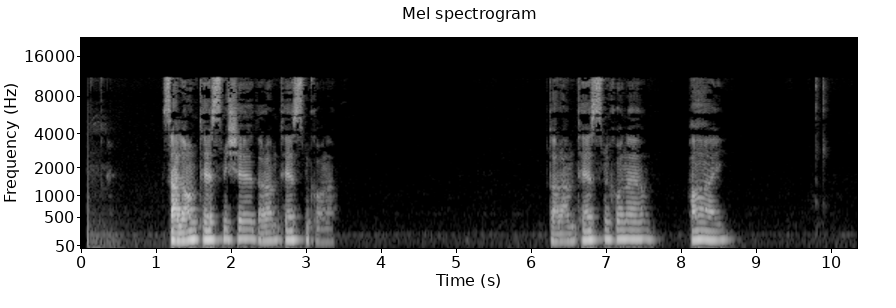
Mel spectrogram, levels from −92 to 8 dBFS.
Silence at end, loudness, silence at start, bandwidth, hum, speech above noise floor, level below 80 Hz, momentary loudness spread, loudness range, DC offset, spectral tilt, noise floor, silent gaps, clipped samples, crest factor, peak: 1.7 s; -21 LUFS; 0.1 s; 11.5 kHz; none; 52 dB; -58 dBFS; 19 LU; 11 LU; under 0.1%; -4.5 dB/octave; -72 dBFS; none; under 0.1%; 24 dB; 0 dBFS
